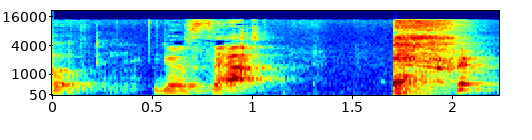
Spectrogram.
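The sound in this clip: Coughing and sputtering from someone who choked on a sour drink: a few harsh, voiced bursts in two groups separated by a short silence.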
